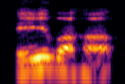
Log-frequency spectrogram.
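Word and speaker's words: দেবাঃ: বিসর্গের উচ্চারণের নিয়ম হচ্ছে যেই স্বরবর্ণের পরে বিসর্গ হবে, মঞ্জু মিউট করুন, যেই স্বরবর্ণের পরে বিসর্গ হবে বিসর্গের উচ্চারণ সেই স্বরবর্ণের মতোই হবে। যেরকম দেবাহা, এখানে অকারের পরে হয়েছে, তাই না?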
